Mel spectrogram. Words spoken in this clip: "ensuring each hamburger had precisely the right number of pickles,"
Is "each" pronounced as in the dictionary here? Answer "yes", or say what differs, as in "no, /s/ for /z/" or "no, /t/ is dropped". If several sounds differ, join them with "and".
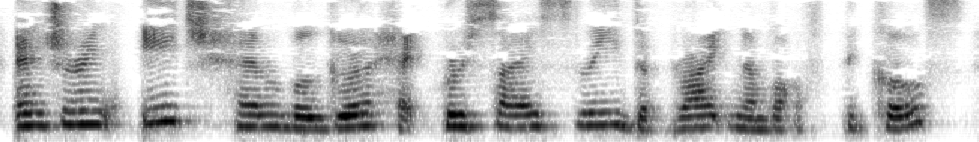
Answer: yes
